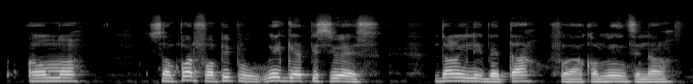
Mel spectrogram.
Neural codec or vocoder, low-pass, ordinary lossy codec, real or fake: none; none; none; real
